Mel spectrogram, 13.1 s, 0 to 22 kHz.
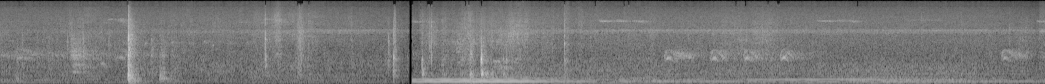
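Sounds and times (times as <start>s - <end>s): faint bird calls: 0.0s - 2.9s, 7.5s - 11.5s, 12.2s - 13.0s
steady low hum: 0.0s - 13.0s.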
